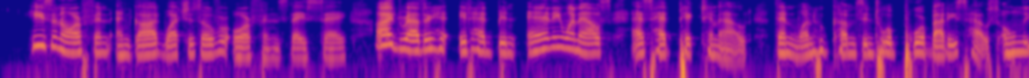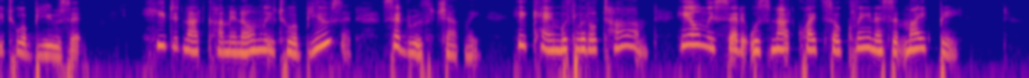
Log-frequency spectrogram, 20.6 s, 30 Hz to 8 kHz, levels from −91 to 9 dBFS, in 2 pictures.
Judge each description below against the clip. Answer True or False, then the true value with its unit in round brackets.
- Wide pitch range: True (6.1 semitones)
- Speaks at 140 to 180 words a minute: False (190 wpm)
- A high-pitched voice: True (195 Hz)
